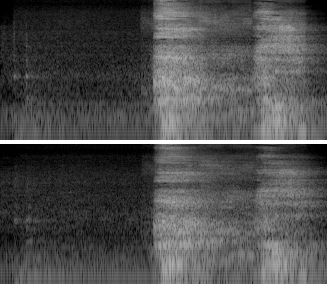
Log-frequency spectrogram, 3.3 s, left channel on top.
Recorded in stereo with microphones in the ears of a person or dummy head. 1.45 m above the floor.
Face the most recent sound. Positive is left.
turn(degrees=60)  # may be behind; listen again after turning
